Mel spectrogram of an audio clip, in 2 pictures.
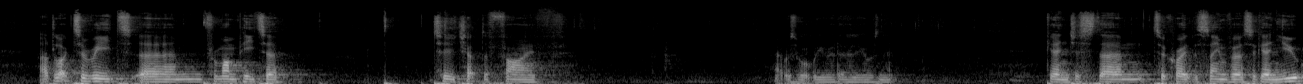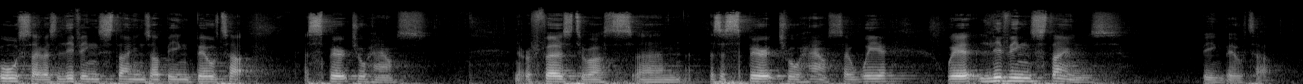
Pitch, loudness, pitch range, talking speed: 115 Hz, -26 LUFS, 110-130 Hz, 135 wpm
